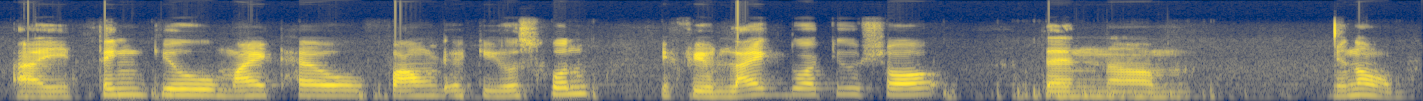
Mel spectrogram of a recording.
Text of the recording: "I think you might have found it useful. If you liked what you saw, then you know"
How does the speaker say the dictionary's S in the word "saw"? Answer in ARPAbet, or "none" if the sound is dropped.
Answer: SH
